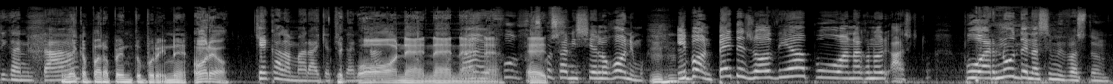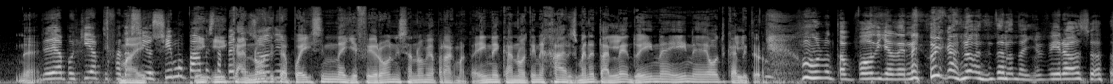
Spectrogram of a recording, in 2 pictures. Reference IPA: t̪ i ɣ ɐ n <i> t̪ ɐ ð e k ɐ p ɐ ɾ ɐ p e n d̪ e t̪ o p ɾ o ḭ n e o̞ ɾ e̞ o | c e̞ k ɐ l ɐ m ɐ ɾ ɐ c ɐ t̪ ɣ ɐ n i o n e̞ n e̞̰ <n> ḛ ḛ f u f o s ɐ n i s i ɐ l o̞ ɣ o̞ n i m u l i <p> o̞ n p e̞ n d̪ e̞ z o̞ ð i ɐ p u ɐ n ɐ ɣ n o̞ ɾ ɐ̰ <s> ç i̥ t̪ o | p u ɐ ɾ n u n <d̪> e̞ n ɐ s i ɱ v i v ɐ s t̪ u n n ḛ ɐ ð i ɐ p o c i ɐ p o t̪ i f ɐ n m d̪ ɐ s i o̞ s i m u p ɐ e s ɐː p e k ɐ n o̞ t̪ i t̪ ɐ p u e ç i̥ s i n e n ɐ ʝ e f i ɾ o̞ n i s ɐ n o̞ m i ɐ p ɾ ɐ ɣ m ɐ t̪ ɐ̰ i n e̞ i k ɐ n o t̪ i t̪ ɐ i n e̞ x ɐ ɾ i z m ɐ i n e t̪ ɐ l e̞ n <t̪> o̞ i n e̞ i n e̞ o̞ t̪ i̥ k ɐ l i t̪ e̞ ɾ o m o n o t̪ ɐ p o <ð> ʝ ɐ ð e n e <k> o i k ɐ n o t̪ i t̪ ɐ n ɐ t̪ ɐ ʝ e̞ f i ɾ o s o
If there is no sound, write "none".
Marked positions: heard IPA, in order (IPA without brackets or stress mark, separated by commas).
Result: i, n, p, s, d̪, d̪, ð, x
